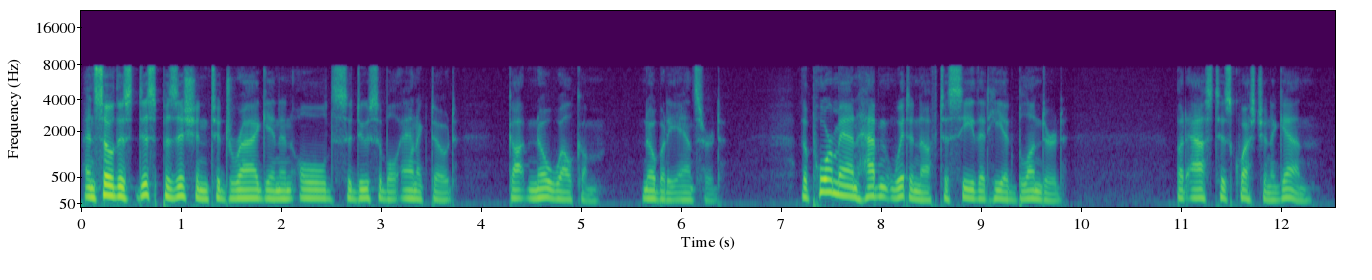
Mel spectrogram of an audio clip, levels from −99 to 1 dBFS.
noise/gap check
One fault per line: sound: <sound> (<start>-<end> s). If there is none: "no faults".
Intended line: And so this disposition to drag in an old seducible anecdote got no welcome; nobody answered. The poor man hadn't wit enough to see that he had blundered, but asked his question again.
no faults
